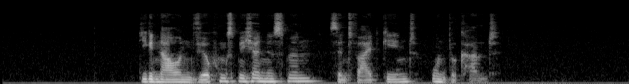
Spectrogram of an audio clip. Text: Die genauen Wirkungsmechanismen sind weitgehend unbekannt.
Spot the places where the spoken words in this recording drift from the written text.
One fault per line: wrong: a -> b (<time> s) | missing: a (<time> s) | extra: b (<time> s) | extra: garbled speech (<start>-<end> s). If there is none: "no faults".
no faults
